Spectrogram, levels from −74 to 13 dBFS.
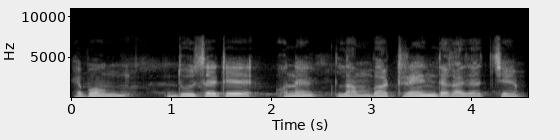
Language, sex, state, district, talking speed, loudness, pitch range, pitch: Bengali, male, Assam, Hailakandi, 105 wpm, -16 LUFS, 140-155 Hz, 145 Hz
